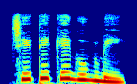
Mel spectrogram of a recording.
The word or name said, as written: ಚಿಟಿಕೆಗುಬ್ಬಿ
